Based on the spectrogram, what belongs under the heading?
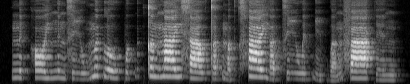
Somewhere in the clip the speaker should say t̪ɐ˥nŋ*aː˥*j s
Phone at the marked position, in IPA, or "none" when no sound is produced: aː˥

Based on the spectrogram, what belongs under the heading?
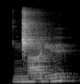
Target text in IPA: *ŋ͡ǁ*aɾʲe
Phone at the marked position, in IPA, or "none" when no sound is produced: ŋ͡ǁ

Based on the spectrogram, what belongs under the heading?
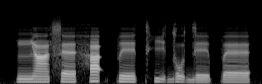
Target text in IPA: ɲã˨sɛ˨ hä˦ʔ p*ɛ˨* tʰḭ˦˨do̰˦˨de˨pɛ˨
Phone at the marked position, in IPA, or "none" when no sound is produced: e˨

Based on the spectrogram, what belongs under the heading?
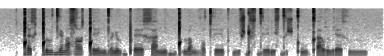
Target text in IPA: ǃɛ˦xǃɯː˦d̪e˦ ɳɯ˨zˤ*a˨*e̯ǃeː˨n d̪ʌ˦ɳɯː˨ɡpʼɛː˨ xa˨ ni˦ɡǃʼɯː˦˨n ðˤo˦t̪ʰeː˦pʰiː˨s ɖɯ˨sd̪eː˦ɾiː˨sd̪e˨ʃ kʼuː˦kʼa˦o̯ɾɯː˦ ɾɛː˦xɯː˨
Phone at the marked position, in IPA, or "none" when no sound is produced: a˦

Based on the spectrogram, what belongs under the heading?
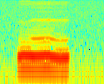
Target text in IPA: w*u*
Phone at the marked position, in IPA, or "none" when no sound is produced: u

